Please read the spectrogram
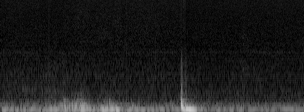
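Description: Steady low hum on a VHS camcorder recording, with one short dull thump about one and a half seconds in.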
